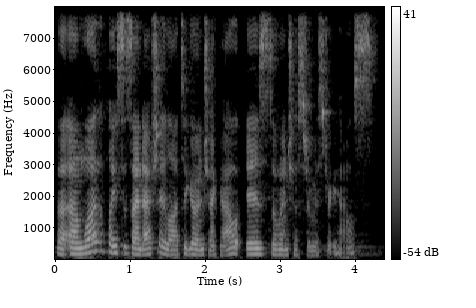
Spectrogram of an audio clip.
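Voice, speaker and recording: A woman's voice: lowish voice, fast talker, fairly bright tone. A woman giving a chatty, informal voice-over for her video, speaking in a hesitant, apologetic, self-deprecating way. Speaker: video creator hosting a drawing speedpaint. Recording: music playing behind the voice. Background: background music.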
